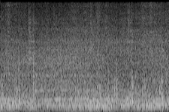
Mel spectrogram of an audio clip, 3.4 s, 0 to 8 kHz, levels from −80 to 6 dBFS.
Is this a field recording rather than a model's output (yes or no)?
yes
